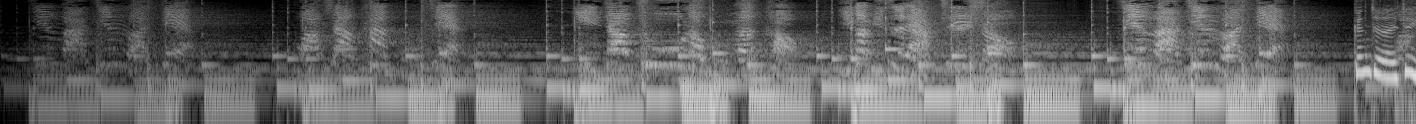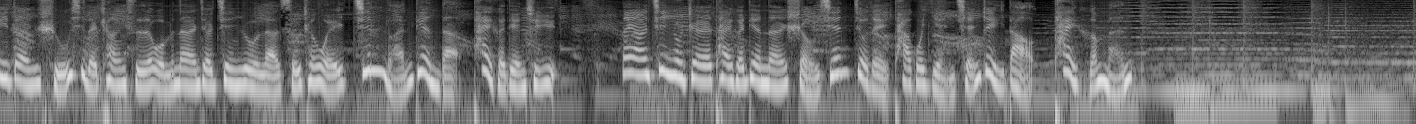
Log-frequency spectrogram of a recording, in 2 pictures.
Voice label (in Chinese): 女 专题 故宫景点解说 电子导游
